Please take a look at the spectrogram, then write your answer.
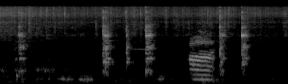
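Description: Onions for sisig hit hot oil in a pan, crackling and sizzling in bursts while a utensil scrapes and stirs them, close and lively over a quiet background.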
